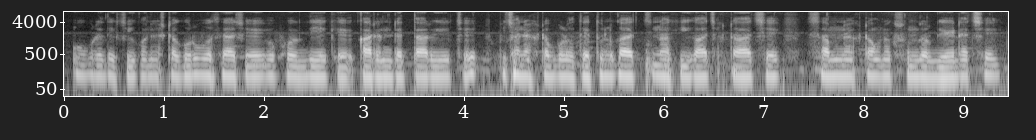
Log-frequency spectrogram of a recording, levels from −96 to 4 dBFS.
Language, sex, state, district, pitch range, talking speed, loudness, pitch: Bengali, male, West Bengal, Paschim Medinipur, 110-120 Hz, 180 wpm, -19 LUFS, 115 Hz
